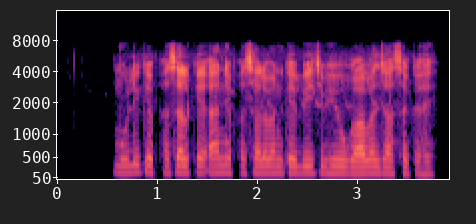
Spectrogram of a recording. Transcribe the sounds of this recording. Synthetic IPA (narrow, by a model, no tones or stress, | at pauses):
muːlikepʰəsəlkeʔanjəpʰəsəlbənkebiːt͡ʃbʱiʊɡʱaːbəld͡ʒaːsəkəɦɛː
